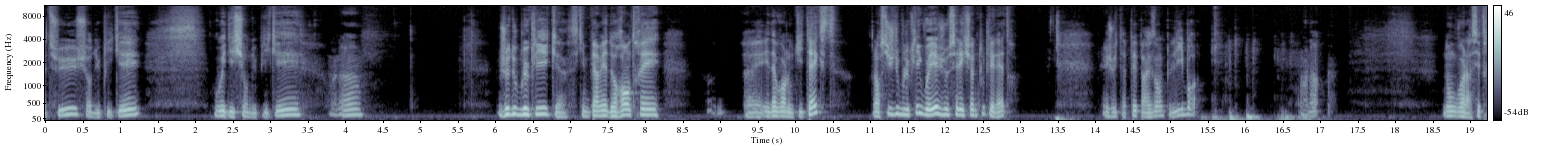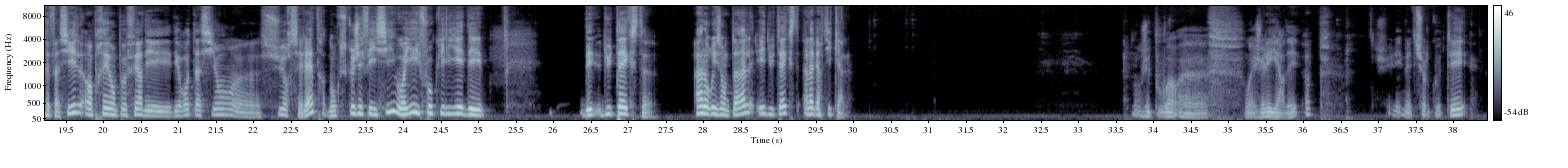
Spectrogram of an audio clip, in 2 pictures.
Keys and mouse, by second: 2.2 click, 3.6 click, 4.7-5.9 drag, 6.7 click, 10.3 click, 11.2 click, 12.6 click, 15.4-17.0 typing, 17.9 click, 18.7 middle click, 19.1 middle click, 19.9 click, 22.2 click, 22.9 middle click, 24.1 middle click, 25.7-27.1 drag, 28.9 click, 30.2 click, 30.7 click, 34.2 click, 35.0 shift+click, 35.8 ctrl+shift+click, 37.4-38.4 drag.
